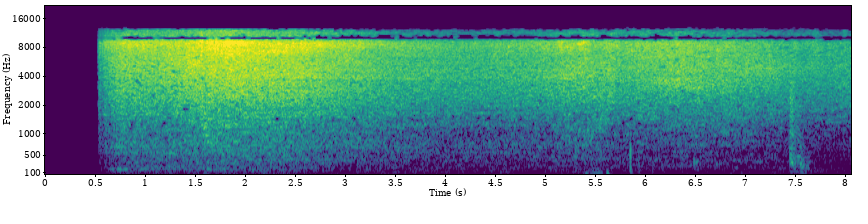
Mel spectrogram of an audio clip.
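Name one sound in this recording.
Wind and falling snow hiss outdoors.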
